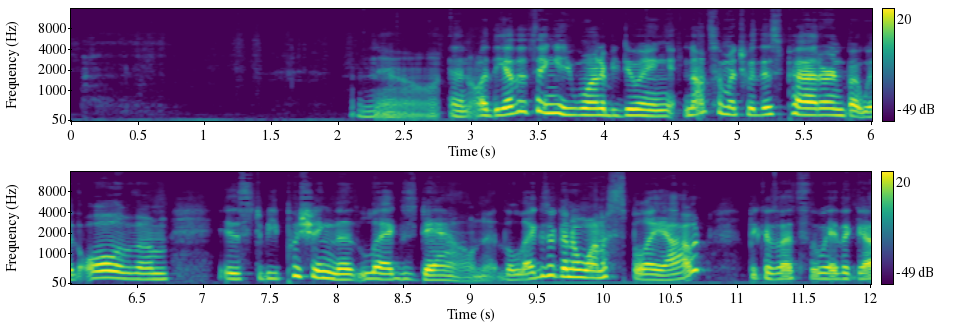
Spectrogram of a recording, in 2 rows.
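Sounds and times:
fabric toy rustling: 0.0 - 4.5.

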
